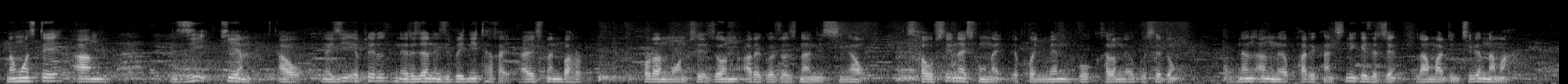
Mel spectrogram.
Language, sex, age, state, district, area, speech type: Bodo, male, 30-45, Assam, Kokrajhar, rural, read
